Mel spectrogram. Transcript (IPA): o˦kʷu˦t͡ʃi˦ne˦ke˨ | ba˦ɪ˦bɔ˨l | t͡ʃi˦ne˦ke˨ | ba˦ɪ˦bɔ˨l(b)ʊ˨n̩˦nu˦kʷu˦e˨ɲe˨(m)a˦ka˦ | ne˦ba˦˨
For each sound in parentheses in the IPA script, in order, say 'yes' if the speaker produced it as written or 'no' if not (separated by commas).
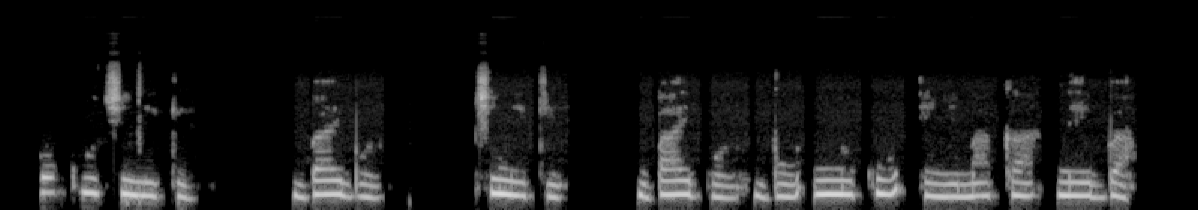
yes, yes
